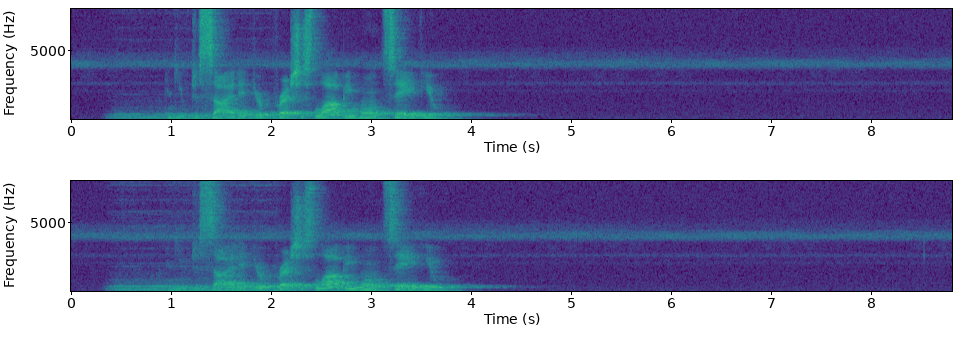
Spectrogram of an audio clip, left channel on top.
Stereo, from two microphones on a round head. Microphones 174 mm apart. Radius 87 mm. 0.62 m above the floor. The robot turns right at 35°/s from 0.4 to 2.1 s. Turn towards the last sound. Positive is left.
turn(degrees=115)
